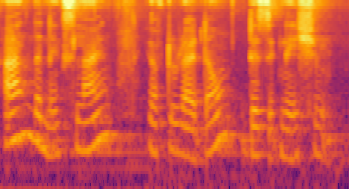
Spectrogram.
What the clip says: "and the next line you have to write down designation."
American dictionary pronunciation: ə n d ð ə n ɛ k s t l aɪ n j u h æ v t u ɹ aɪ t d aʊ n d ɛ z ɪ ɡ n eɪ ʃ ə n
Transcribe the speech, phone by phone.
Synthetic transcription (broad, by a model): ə n d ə n ɛ k s t l aɪ n j u h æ f t u ɹ aɪ t d aʊ n d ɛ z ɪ ɡ n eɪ ʃ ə n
